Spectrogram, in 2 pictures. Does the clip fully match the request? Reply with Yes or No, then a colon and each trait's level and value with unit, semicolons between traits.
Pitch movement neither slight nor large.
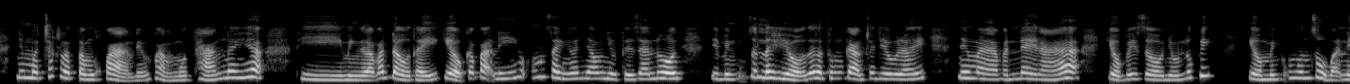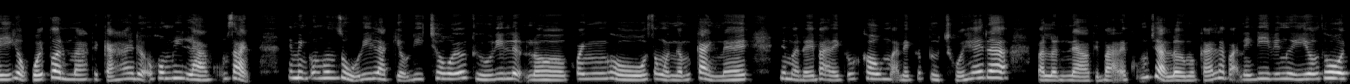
Yes: average, 4.8 semitones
